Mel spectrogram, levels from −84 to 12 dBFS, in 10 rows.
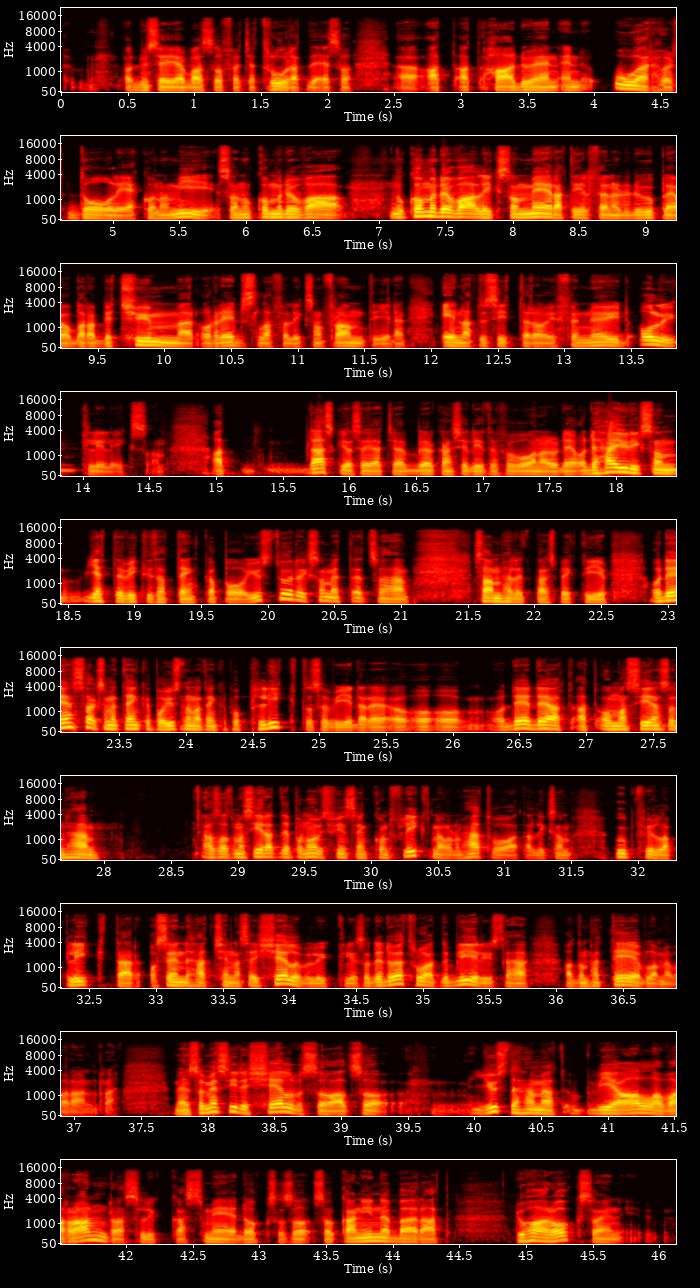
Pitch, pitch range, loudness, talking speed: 110 Hz, 100-125 Hz, -20 LUFS, 250 wpm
